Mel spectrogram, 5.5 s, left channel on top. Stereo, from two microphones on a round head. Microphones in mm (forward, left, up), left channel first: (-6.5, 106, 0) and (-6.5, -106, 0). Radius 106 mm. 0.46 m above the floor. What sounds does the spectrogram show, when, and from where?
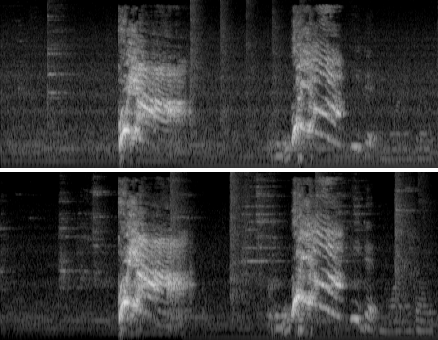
1.5 s a shout: centre (ahead or behind), 0.9 m; by 4.3 s 10° left (ahead or behind), 2.5 m
4.4 s a woman speaking: 35° right (ahead or behind), 2.0 m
